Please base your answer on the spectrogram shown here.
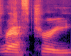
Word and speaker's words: Raftery: I've been pronouncing your name all this time wrong. Raftery? It's Raftery, yes.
